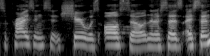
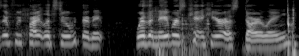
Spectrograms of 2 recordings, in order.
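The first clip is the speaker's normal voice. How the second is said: ordinary talk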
